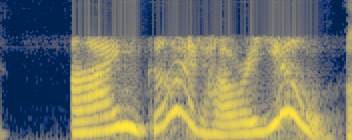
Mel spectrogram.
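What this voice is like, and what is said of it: Chipper, upbeat phone voice. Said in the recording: “Is this your phone voice? ... Or are you always this chipper?”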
